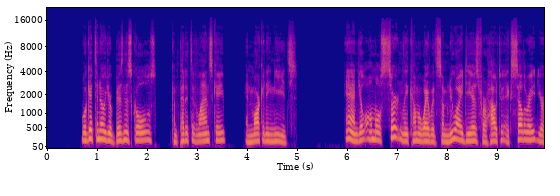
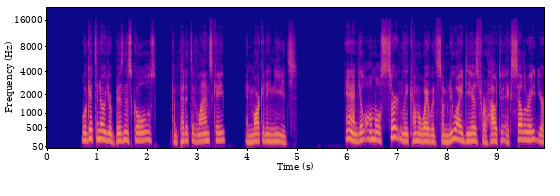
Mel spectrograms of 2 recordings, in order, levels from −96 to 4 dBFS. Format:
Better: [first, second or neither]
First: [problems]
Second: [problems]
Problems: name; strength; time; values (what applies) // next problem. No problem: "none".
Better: neither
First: none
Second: none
